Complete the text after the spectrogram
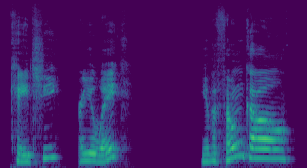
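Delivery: a mom hollering from downstairs; mother calling upstairs. Acted. Mother calls her son to the phone, high and loud. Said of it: "my mother calling me from downstairs".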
